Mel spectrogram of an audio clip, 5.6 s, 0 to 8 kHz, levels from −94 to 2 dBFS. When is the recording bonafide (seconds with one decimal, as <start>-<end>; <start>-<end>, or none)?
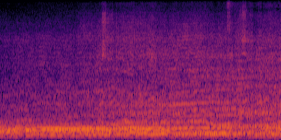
0.6-1.6; 3.5-4.6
